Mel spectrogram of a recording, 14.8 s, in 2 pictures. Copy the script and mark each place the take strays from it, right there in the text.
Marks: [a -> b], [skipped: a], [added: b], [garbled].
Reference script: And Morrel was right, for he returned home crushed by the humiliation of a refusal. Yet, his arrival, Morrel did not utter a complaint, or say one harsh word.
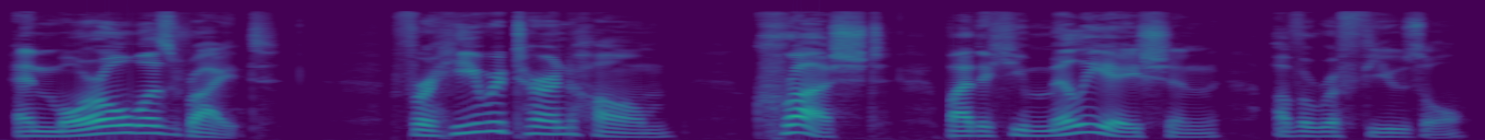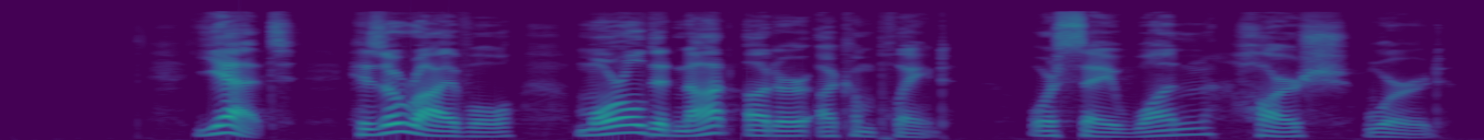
And Morrel was right, for he returned home crushed by the humiliation of a refusal. Yet, his arrival, Morrel did not utter a complaint, or say one harsh word.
